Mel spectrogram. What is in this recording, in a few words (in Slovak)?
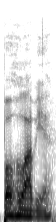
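"pohlavie", Slovak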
